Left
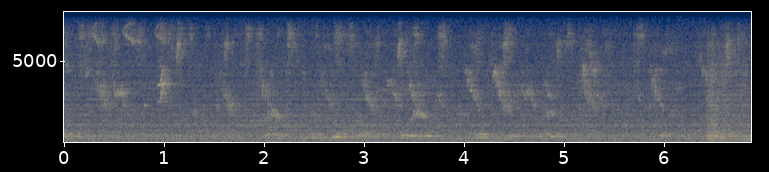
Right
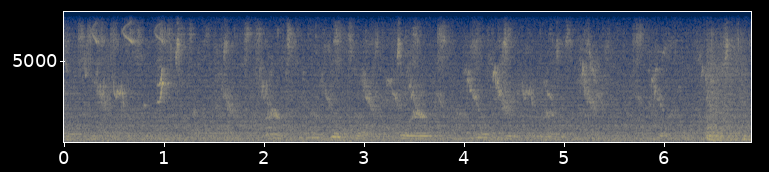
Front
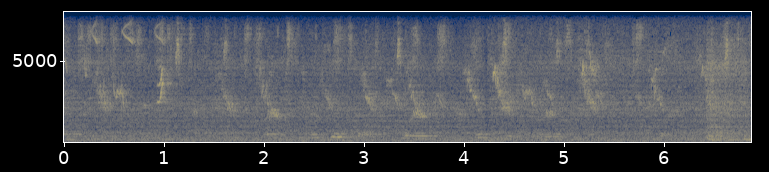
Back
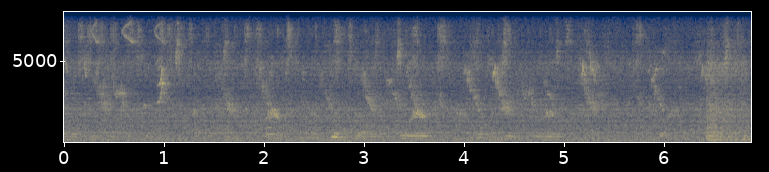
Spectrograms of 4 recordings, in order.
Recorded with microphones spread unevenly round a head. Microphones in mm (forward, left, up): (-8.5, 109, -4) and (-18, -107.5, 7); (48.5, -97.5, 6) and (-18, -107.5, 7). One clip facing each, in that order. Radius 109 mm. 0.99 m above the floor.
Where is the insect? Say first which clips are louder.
Right 3 dB, back 4 dB; 120° right, 1.3 m.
